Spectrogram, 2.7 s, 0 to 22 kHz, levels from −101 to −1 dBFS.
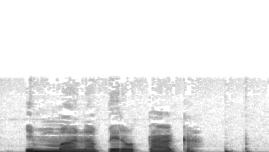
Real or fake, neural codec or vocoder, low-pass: real; none; 10.8 kHz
